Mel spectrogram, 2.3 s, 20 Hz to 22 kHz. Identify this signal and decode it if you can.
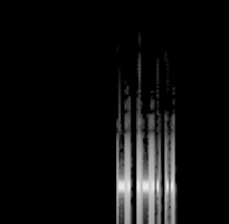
Morse code, heard as a keyed tone, about 50 wpm, 700 Hz. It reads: NLI
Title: ARRL Sections 50wpm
